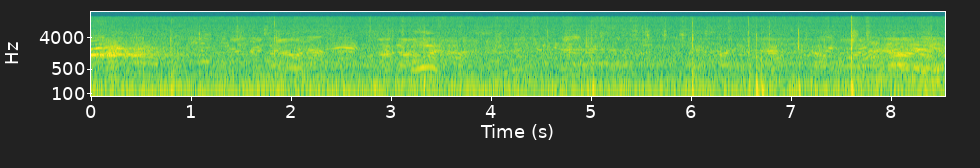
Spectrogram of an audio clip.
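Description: Distant voices of players and spectators calling out across an open soccer field, over a steady low rumble. A couple of sharp knocks stand out near the end.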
